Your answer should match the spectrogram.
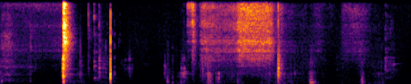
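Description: LockNFlate air chuck being twisted on a bike tyre's Schrader valve: a couple of sharp metal clicks, then a hiss of air leaking past the chuck's seal for about a second, then a few more faint clicks.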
